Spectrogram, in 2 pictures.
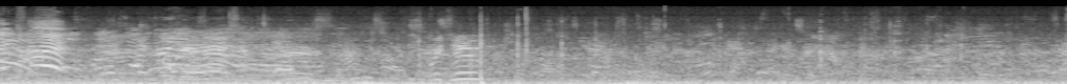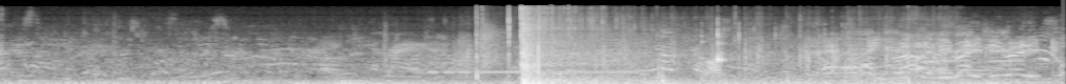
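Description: An aluminum baseball bat hits a pitched ball about twelve seconds in: one sharp ping with a brief metallic ring, the loudest sound here, over spectators talking.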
